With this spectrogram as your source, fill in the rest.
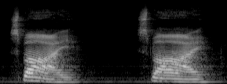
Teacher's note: when I say spy, spy, there is no aspiration.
